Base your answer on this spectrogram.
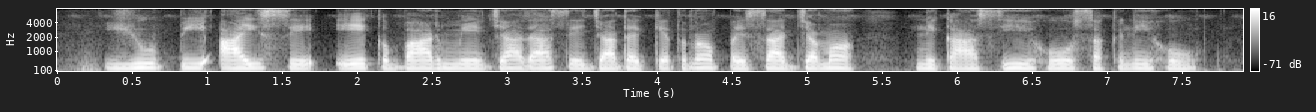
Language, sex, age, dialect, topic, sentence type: Maithili, female, 31-35, Angika, banking, question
